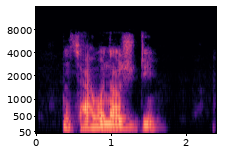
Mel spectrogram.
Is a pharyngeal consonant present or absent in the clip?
present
